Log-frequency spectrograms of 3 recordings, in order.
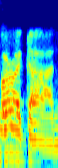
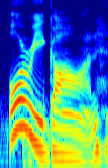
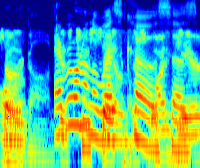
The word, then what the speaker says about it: Oregon: time oh my god if you're on the East Coast you say or you gone and then you know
